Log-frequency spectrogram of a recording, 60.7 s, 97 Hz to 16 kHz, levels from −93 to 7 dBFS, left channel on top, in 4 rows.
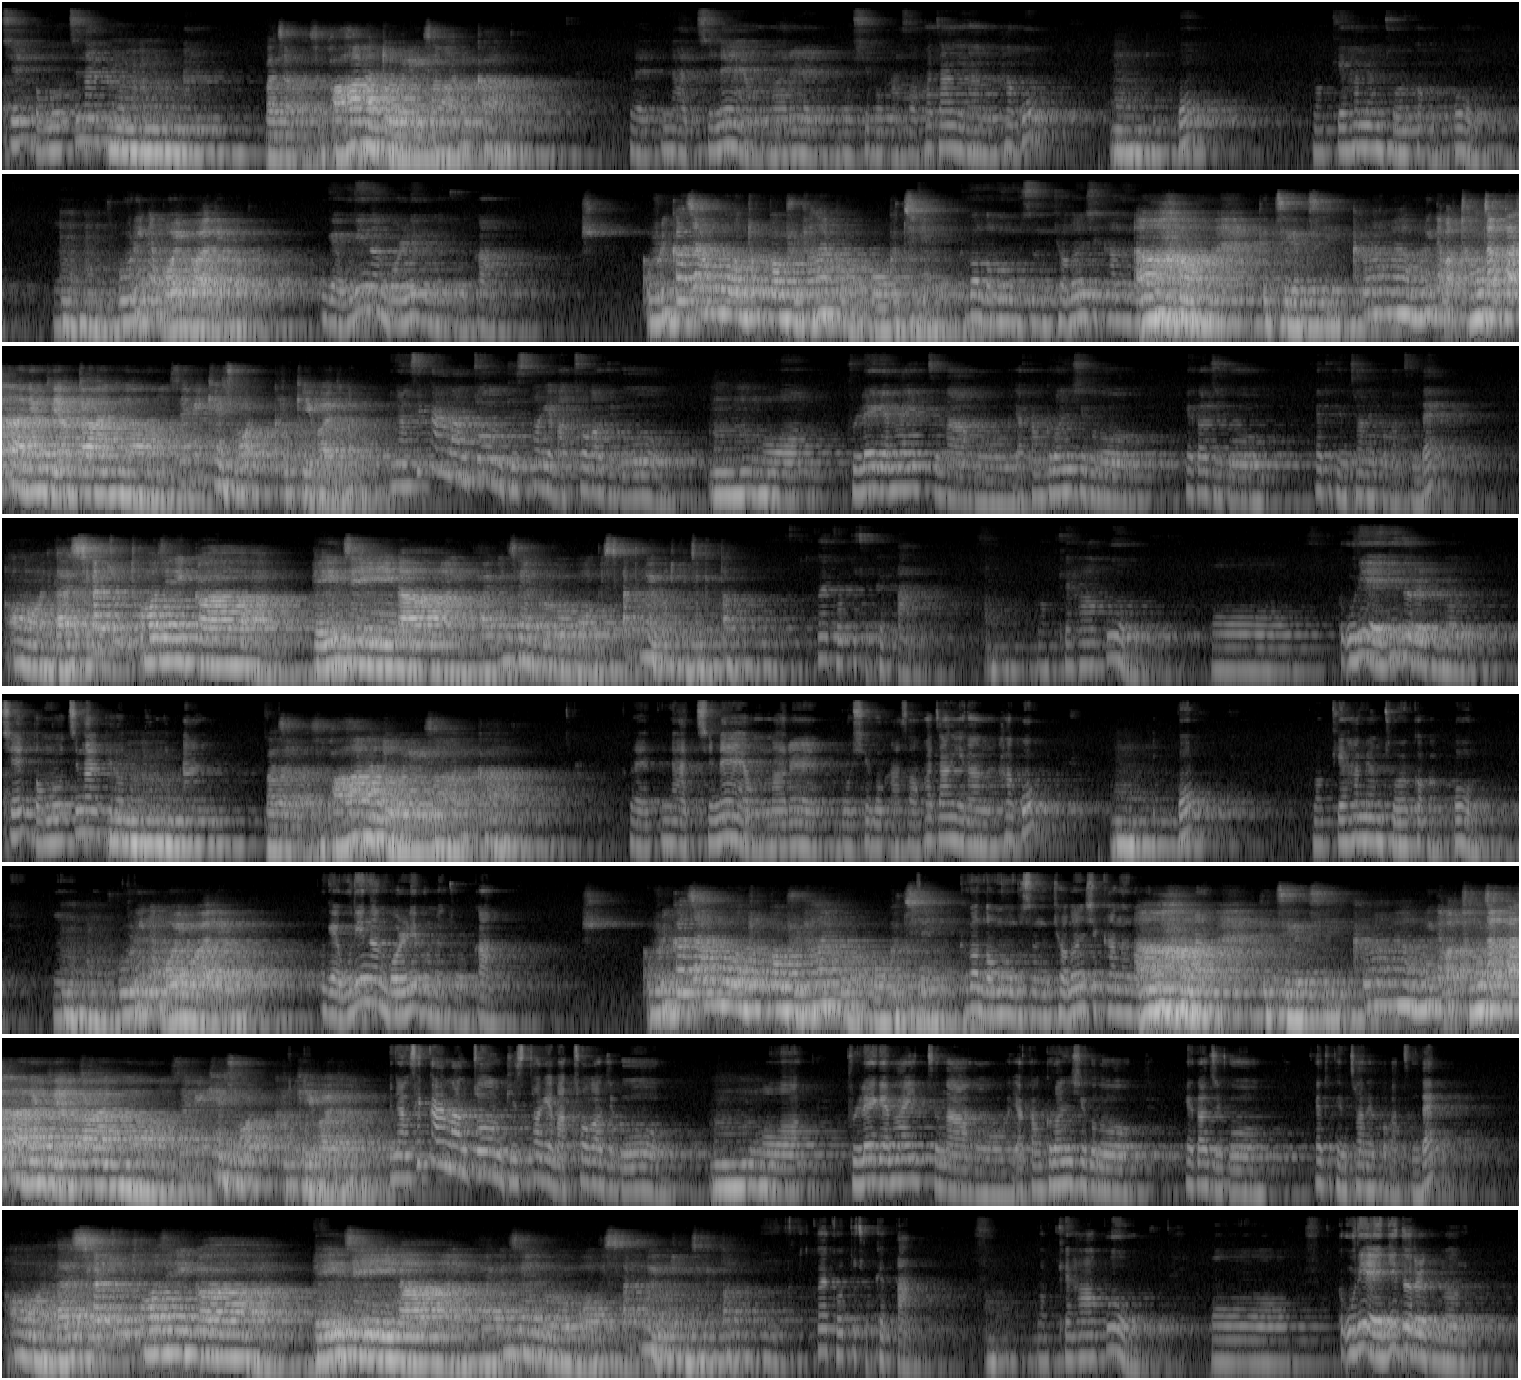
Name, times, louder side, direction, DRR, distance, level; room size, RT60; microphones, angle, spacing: voice 1, 0.0-1.3 1.8-2.1 6.3-10.4 11.8-12.0 13.1-14.8 15.7-16.4 18.3-20.2 24.3-27.4 33.2-33.6 34.2-37.1 37.8-38.4 38.8-41.7 42.2-43.0 43.5-44.7 48.6-48.8 53.1-54.7 55.9-56.9 57.6-58.4 58.9-60.3, right 3 dB, 60° right, 6 dB, 0.9 m, -40 dB
voice 2, 1.0-1.9 2.6-5.1 11.1-11.5 15.7-17.6 21.0-21.1 21.6-24.6 26.5-33.9 37.4-37.9 45.5-48.3 48.6-52.9 55.3-55.5, equal, 55° left, -4 dB, 3.1 m, -30 dB
13.0 x 10.5 x 4.9 m, 2.2 s
head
